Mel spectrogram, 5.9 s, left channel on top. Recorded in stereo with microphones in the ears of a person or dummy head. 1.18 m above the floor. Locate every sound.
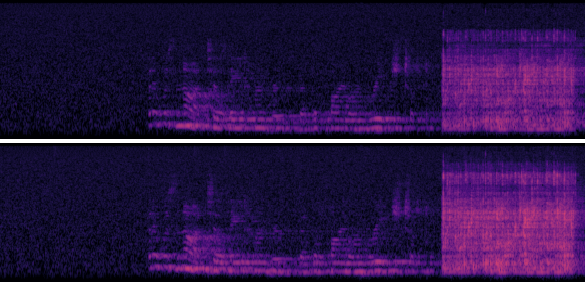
1.5 s a woman speaking: 10° left (ahead or behind), 6.5 m
4.4 s a running tap: 20° right (ahead or behind), 0.7 m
